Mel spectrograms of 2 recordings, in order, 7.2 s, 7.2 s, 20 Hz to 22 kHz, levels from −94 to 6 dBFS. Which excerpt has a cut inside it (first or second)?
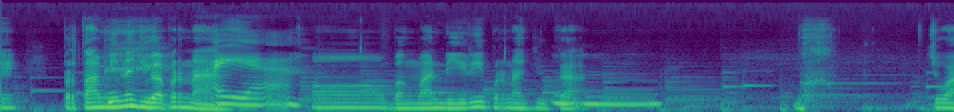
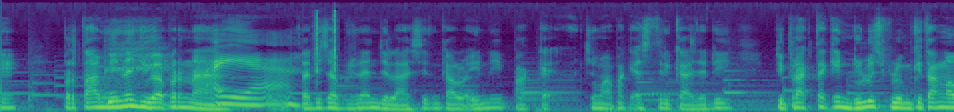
second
